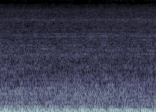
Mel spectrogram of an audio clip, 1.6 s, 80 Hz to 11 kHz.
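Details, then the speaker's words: Dump truck with 40-year-old cracked air brake chamber hoses just replaced with new ones, idling while air tanks fill: steady low engine rumble, even beat, no hiss of leaking air; air brake system charging with no leaks. "We can hear the air tanks filling up,"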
